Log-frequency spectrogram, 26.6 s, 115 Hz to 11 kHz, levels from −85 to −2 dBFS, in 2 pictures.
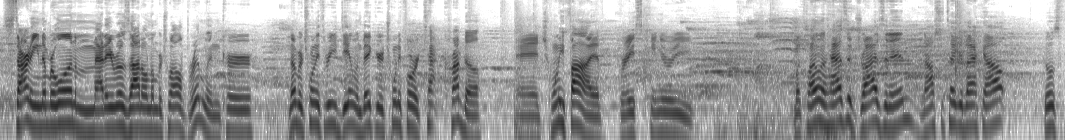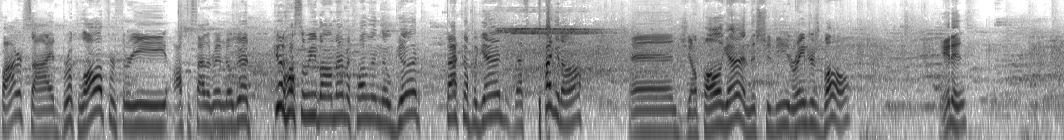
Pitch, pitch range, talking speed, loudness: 185 Hz, 165-225 Hz, 160 wpm, -19 LUFS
